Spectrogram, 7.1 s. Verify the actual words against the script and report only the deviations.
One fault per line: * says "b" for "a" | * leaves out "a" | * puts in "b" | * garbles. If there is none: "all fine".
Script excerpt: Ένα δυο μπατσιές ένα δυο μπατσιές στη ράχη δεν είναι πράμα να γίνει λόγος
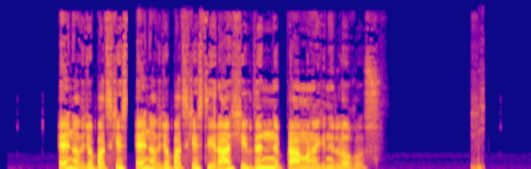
all fine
